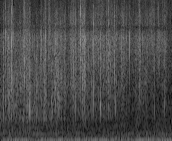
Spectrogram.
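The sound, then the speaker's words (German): A handwritten paper note being handled, with continuous crinkling and rustling of paper and sharp little crackles, fairly loud and steady throughout, with no voices. “Ich habe mir einen Zettel geschrieben.”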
